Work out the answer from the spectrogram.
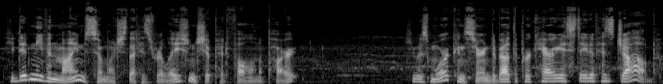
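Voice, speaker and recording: A man's voice: fairly quick, slight background noise. A man narrating an audio drama in a wry, scripted storytelling manner. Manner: dry, wry storytelling with lively swings in pitch.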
